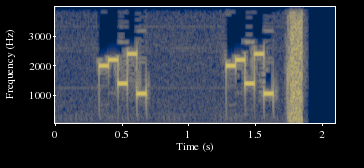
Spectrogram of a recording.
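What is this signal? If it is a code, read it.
Five-tone selective call (ZVEI), heard as quick runs of five tones, tones of about 70 ms. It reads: 89401 89401
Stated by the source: ZVEI five-tone selective call 89722 received on an SDR.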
